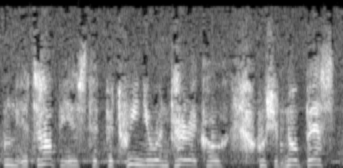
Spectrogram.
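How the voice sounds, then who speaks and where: An actress playing a gentle but firm young woman in a 1970s radio drama, speaking calmly and reasonably. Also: a little high, fairly quick, lightly acted. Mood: reasoning. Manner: calm and reasoning, soft-spoken. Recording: dull old radio broadcast with hiss.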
